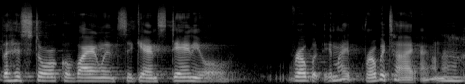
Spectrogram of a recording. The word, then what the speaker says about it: Robitaille: DaCosta uses an animation to depict the historical violence against Daniel Robitaille? I don't know. How do you pronounce his name? Y'all know. Robitaille, got it.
